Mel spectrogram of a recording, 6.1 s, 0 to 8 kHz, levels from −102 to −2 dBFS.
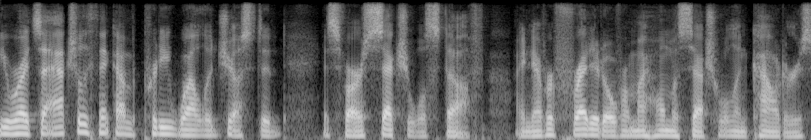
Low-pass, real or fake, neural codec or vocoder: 7.2 kHz; fake; codec, 16 kHz, 0.8 kbps, ZipCodec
